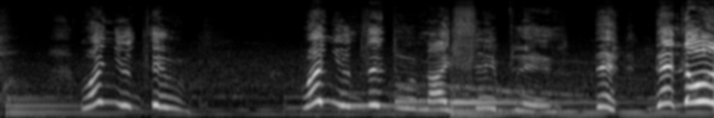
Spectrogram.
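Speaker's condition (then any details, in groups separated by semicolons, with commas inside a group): Cerebral palsy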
